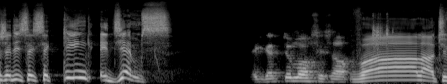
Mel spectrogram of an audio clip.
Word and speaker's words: King Ediems: Est-ce que j'ai bien prononcé? J'ai dit c'est King et James.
